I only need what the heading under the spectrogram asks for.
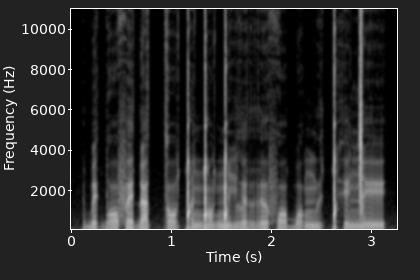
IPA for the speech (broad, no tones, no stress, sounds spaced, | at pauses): ɓ ɛ ɡ͡b ɔ f ɛ ɗ a tː ɔ ǃ ə ŋ͡ǃ ɔ ŋ͡ǃ i l ə r ə f ɔ ɓ ɔ ŋ͡m ɨ ǃʰ e ŋ͡ǀ e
